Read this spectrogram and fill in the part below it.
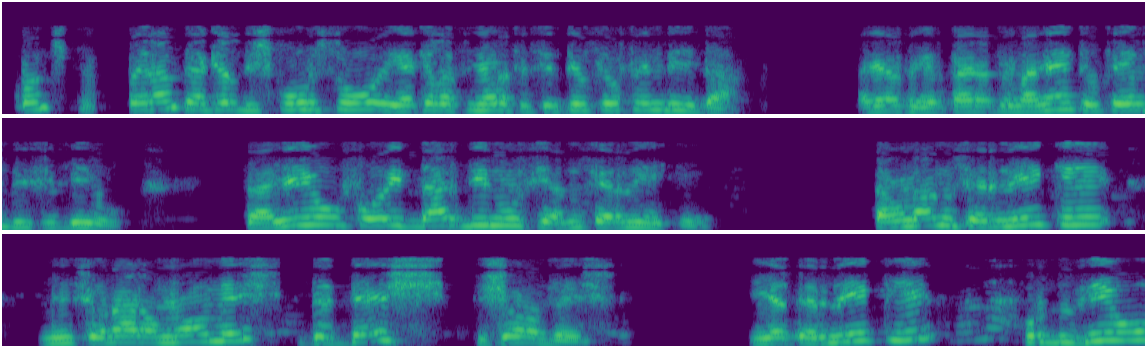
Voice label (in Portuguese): voz distorcida; TotalEnergies; Maganja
